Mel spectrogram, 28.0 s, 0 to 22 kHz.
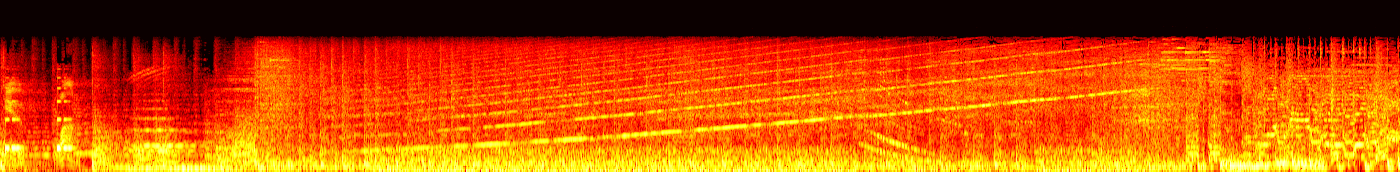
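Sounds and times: whine rising in pitch: 6.8s - 23.8s.

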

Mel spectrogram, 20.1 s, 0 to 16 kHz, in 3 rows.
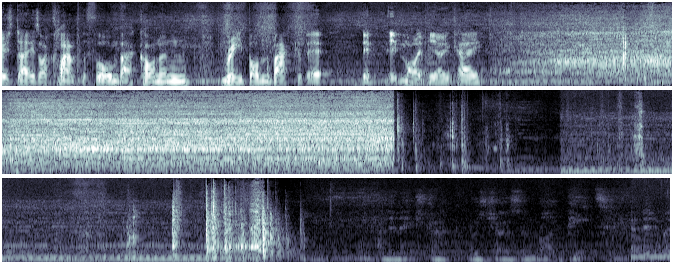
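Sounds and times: heat gun blowing: 4.8s - 10.7s.

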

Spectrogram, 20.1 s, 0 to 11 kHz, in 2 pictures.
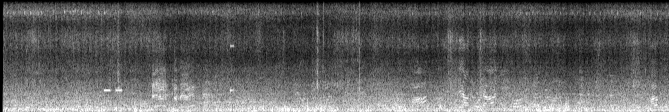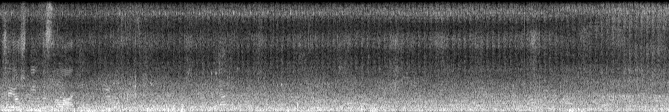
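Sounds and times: people chattering: 0.0s - 20.0s
traffic noise: 0.0s - 20.0s.

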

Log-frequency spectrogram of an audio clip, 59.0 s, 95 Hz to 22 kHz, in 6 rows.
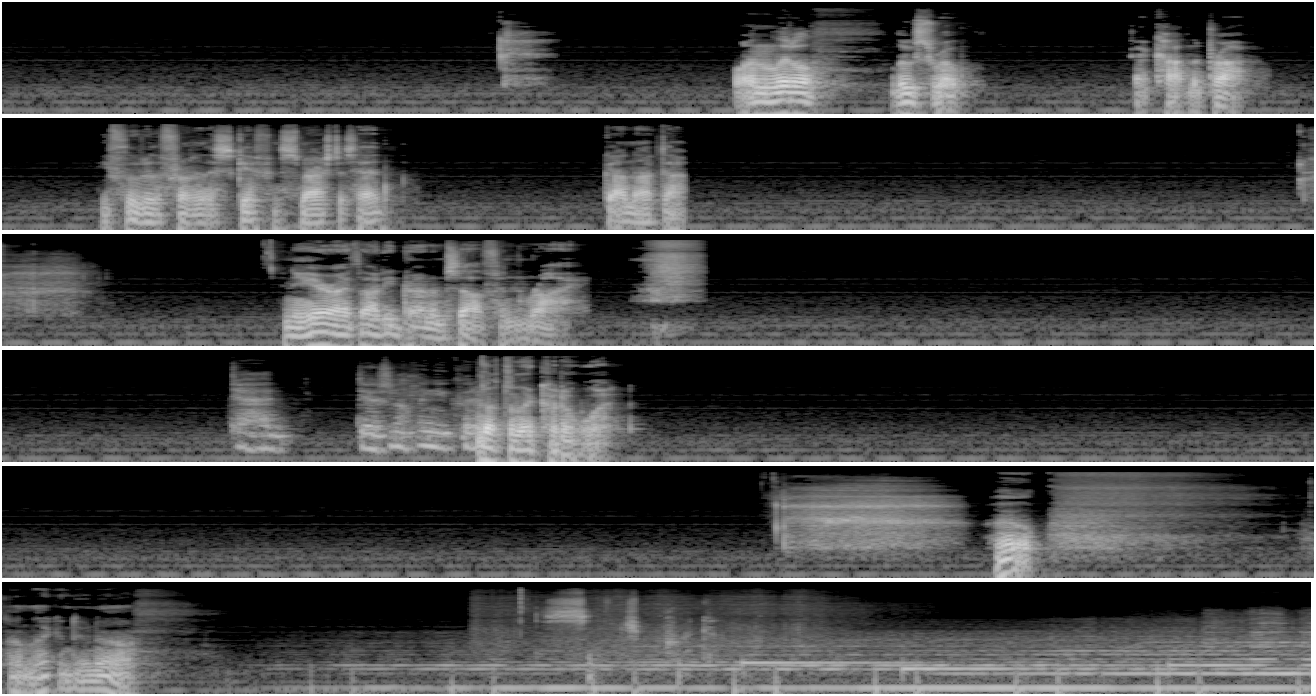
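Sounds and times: faint low room hum: 0.0s - 58.9s
man breathing: 3.7s - 4.2s, 19.6s - 20.5s, 45.1s - 49.1s, 50.2s - 51.0s.

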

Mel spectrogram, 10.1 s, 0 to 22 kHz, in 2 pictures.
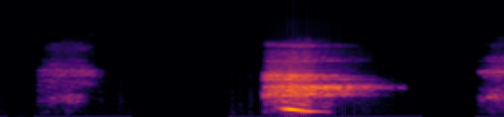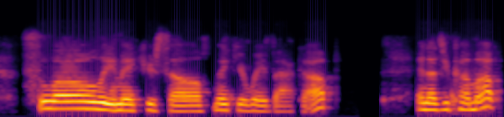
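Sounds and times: person sighing: 2.7s - 3.9s
faint breath in: 4.8s - 5.4s.

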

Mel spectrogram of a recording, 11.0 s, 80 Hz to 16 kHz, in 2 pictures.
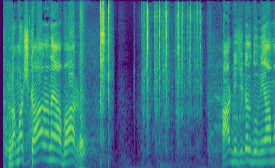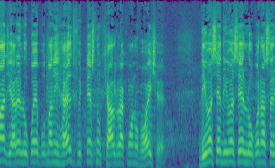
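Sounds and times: typewriter-like clicks: 2.0s - 4.1s.

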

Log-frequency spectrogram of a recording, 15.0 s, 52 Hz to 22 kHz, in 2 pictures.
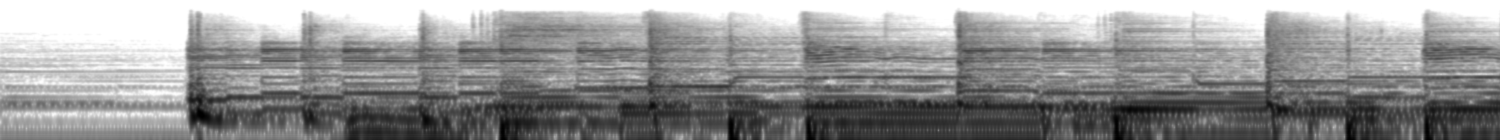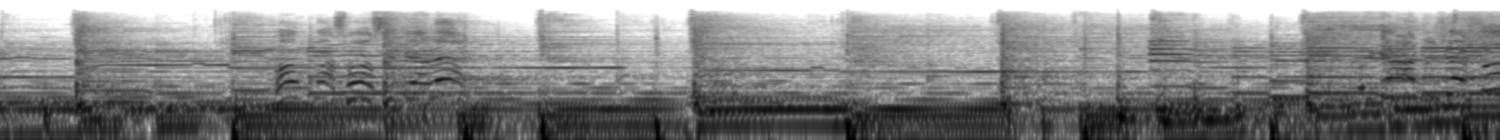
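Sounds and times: guitars: 0.0s - 15.0s
live band playing: 0.9s - 15.0s.

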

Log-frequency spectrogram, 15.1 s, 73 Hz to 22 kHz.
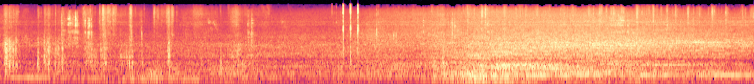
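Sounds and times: sharp clicks: 6.6s - 7.6s
passing road vehicle rushing: 7.2s - 15.0s.

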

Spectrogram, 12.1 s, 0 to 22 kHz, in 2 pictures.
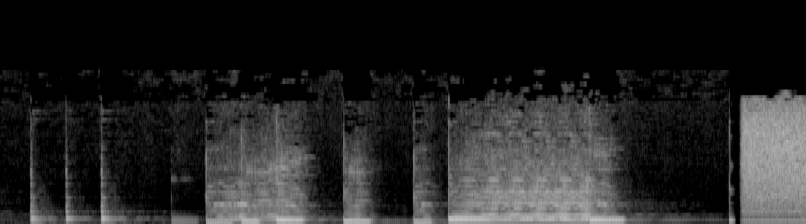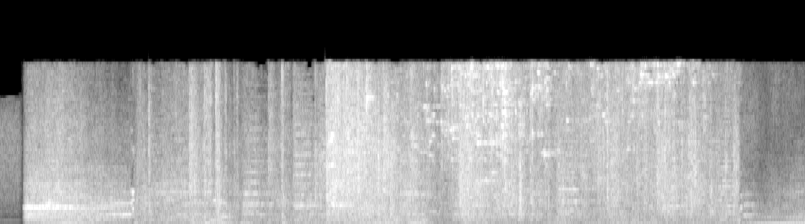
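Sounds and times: faint hiss: 5.6s - 6.2s
vehicle engines: 6.2s - 9.3s, 10.7s - 12.0s
dramatic film score: 6.2s - 12.0s
crashing: 6.5s - 11.6s.

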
